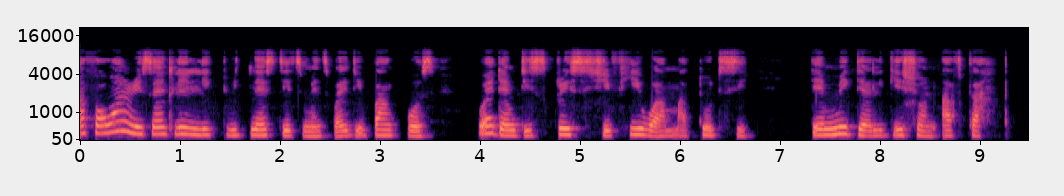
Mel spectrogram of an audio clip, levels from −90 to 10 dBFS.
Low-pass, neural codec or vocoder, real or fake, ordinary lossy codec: 9.9 kHz; none; real; MP3, 96 kbps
